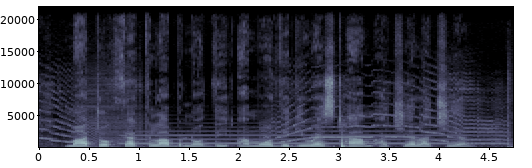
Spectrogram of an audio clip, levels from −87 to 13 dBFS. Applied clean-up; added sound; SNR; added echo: none; Squeak + Wind instrument, woodwind instrument; 13 dB; none.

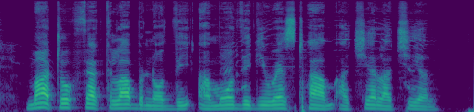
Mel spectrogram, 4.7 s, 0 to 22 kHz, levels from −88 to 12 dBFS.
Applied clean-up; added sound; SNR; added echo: neural mask model DeepFilterNet 3.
